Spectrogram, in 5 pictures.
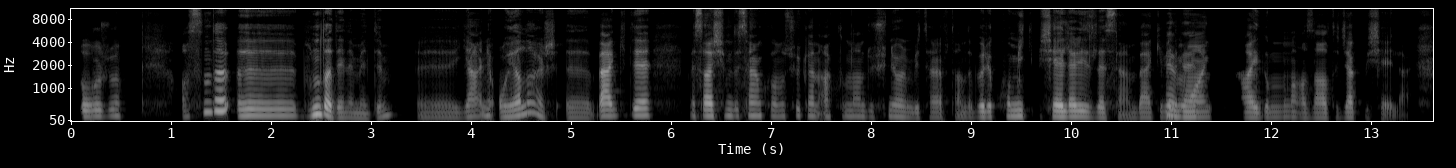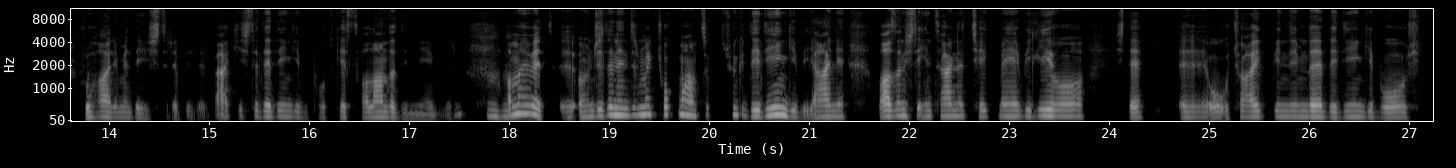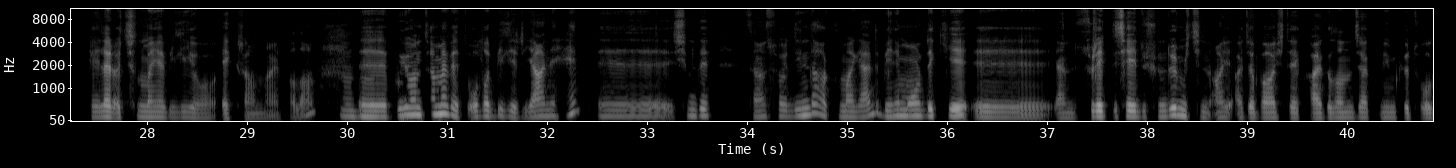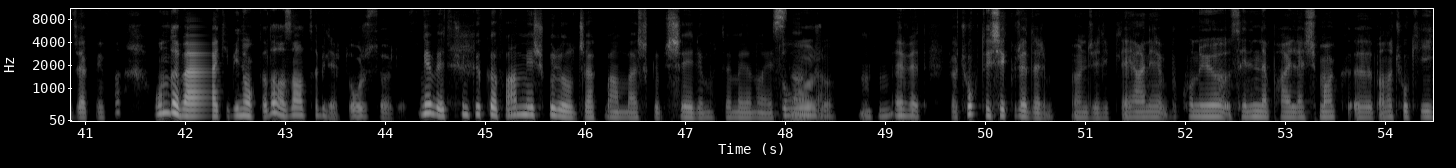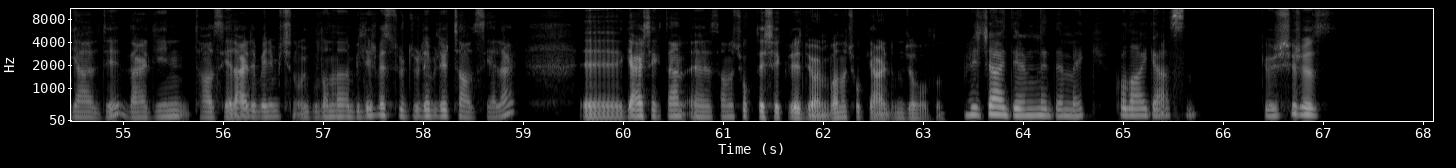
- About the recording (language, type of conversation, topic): Turkish, advice, Tatil sırasında seyahat stresini ve belirsizlikleri nasıl yönetebilirim?
- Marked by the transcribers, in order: other background noise; tapping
